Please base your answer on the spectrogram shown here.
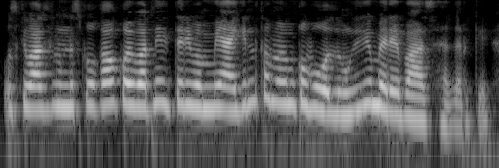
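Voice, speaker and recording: Chatty high-voiced woman vlogger. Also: racing. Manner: chatty, animated retelling with acted-out quotes and laughter. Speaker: family vlogger. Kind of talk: casual storytelling to camera.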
